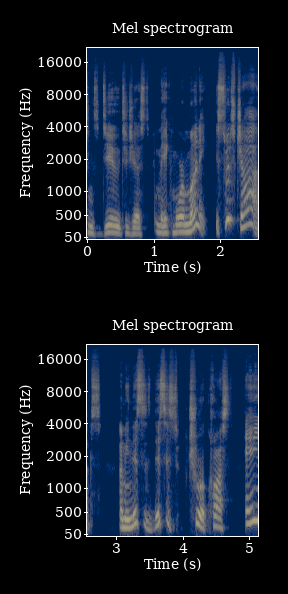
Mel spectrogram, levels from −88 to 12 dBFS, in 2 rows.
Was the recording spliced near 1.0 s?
yes; 2 cuts; at 1.0 s, 1.9 s

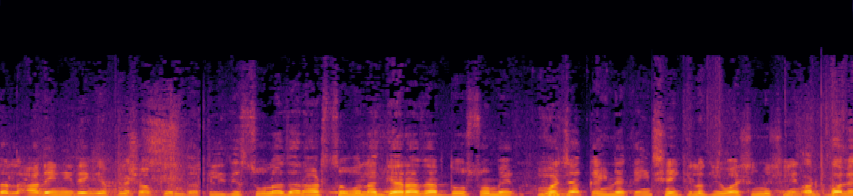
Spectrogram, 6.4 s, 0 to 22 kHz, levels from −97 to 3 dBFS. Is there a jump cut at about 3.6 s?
no; 2 cuts; at 1.5 s, 4.9 s

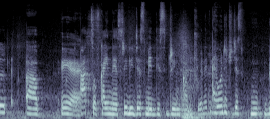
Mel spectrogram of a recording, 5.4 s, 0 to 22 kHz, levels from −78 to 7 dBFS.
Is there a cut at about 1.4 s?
no; 1 cut; at 4.0 s

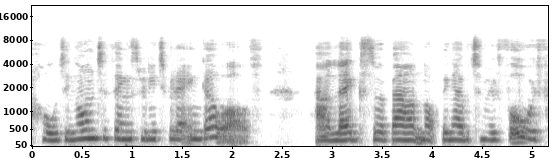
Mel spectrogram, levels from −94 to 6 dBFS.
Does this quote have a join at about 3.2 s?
no; 0 cuts

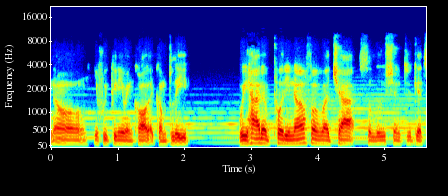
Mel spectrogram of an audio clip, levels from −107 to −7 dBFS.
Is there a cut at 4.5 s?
no; 1 cut; at 2.2 s

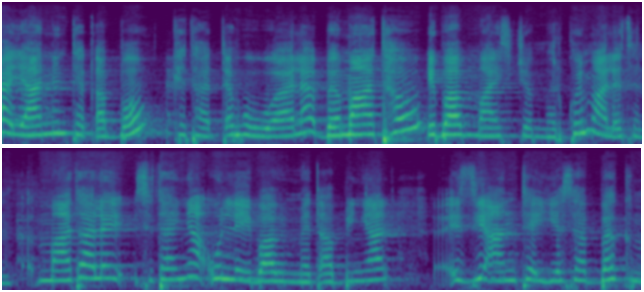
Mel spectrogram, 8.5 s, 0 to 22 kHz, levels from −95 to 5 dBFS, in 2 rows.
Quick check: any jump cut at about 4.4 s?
yes; 4 cuts; at 1.2 s, 2.8 s, 4.4 s, 7.0 s

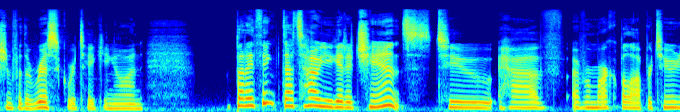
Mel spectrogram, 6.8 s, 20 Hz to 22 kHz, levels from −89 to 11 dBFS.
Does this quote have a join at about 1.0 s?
no; 2 cuts; at 2.8 s, 5.6 s

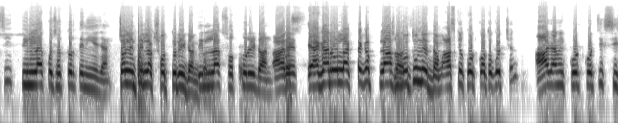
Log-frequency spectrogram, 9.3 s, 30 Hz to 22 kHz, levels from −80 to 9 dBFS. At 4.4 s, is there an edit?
yes; 1 cut; at 4.4 s

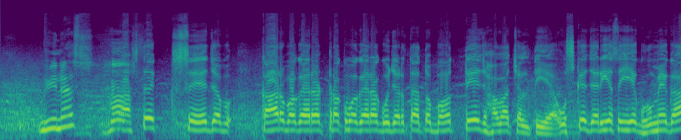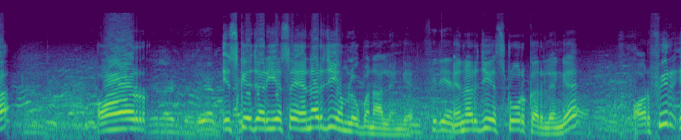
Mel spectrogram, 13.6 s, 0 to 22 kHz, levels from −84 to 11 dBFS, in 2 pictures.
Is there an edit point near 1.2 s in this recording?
yes; 1 cut; at 1.2 s

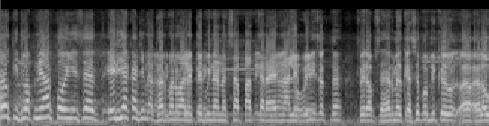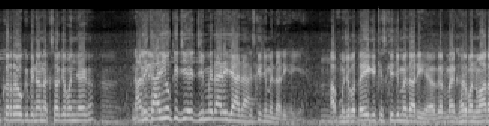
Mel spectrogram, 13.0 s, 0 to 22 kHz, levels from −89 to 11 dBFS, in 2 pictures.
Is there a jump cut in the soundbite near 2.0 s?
yes; 1 cut; at 2.0 s

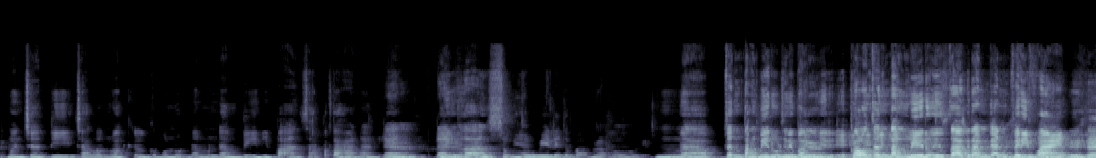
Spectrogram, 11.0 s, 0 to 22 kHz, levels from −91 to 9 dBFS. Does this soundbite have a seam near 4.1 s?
no; 0 cuts

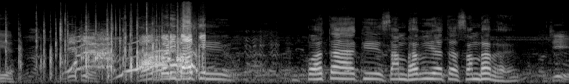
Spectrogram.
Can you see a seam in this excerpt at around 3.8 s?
no; 1 cut; at 2.0 s

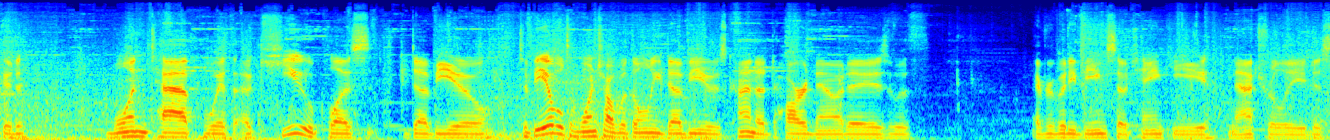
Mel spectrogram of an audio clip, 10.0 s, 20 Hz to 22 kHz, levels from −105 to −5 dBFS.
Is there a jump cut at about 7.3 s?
no; 0 cuts

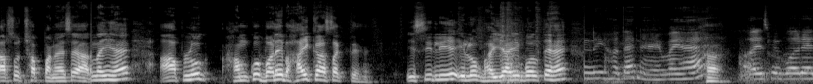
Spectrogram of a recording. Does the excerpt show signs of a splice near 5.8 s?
yes; 2 cuts; at 0.9 s, 5.8 s

